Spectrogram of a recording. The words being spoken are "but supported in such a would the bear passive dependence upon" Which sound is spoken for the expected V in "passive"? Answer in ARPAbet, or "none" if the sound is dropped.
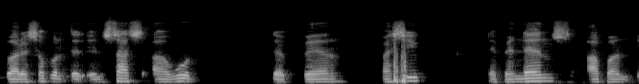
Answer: P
